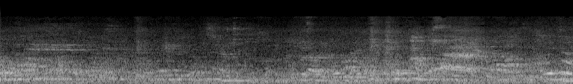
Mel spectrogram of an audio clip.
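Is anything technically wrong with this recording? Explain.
Yes. The whole clip carries plainly audible codec damage, likely from AAC compression. Nothing is present above 9.8 kHz, so the top end is cut away and the sound is dull. The encoder splits the signal into frequency lines and keeps only what a hearing model says matters. With few bits to spend, it drops the highest band and coarsely quantises the rest. That leaves a smeared texture, which fits AAC-LC at about 32 kbps.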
